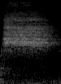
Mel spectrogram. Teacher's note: Kemudian lebih belakang lagi ada palato alveolar, yaitu bunyi sh. Nah, walaupun bunyinya juga kita bisa mendengarkan secara satuan sh, tetapi di dalam vokal chord, vokal track kita itu tidak ada getaran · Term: voiceless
